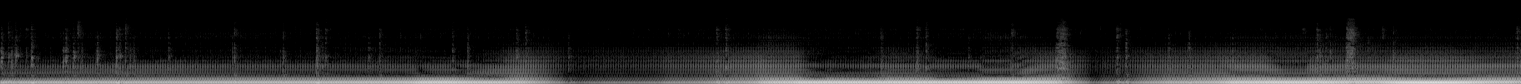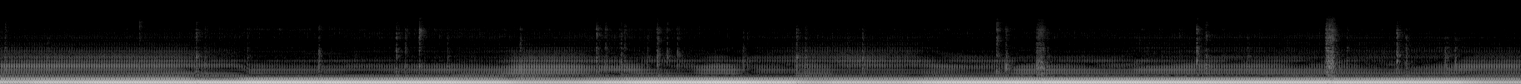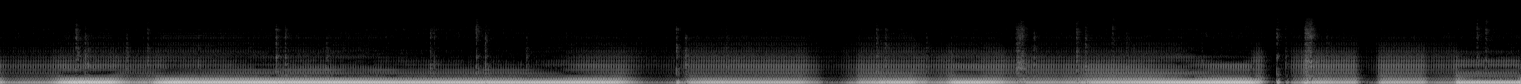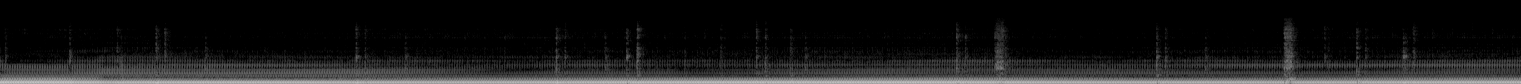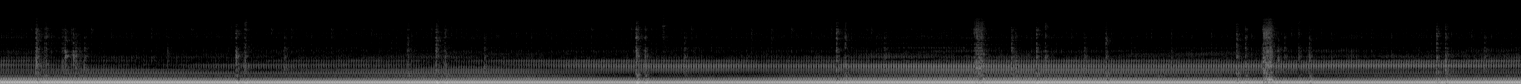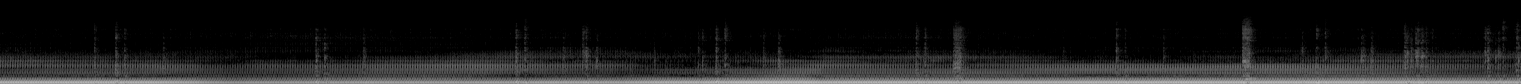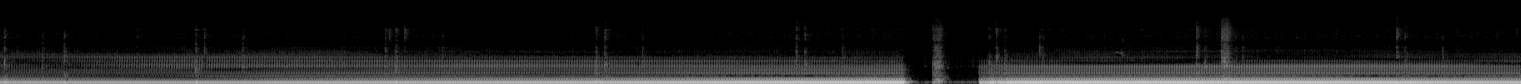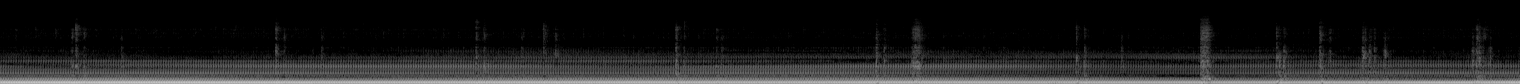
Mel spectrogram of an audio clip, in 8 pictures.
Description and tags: tube radio shortwave longwave noise low hum
Low hum noisy signal, captured on an old tube radio with a long antenna.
